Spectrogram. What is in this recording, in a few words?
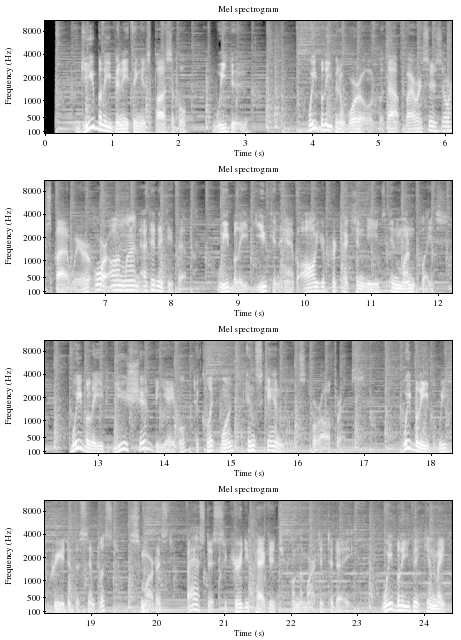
English, english males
